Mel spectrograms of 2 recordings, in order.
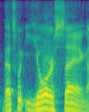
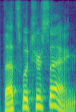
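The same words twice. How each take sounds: First: Slower, with "you're" drawn out in full; "you're" said as a full, stressed "yor". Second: Said in the usual way. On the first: Real, not acted. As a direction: lean firmly on "you're" to pin it on them. Repeats it, pinning claim on listener.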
